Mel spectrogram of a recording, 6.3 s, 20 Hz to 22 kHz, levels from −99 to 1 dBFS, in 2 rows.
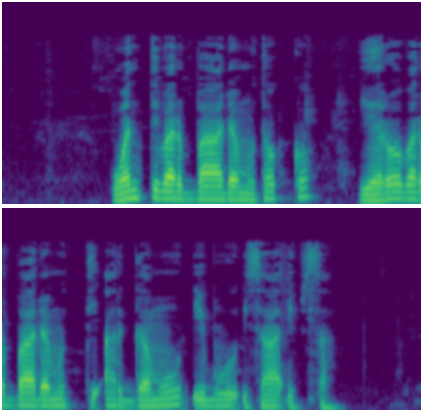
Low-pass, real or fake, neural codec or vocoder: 10.8 kHz; real; none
